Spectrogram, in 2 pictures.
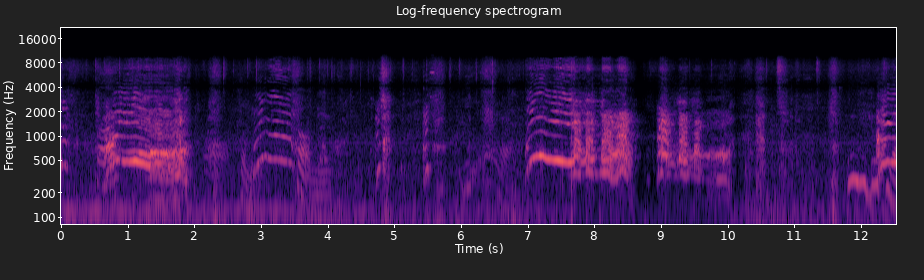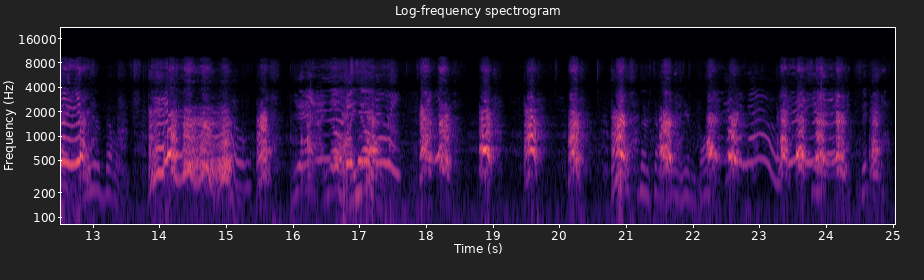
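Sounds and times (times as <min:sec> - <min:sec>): dog whining and yelping: 0:00.0 - 0:03.8, 0:04.7 - 0:10.1, 0:12.2 - 0:13.0, 0:22.5 - 0:24.4.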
